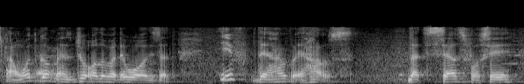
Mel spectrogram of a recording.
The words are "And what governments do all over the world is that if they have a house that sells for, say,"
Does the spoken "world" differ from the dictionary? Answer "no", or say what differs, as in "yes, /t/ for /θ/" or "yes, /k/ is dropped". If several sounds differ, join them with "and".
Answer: no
